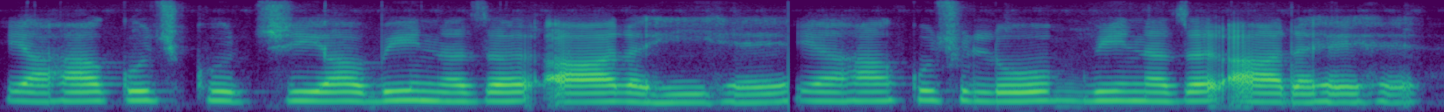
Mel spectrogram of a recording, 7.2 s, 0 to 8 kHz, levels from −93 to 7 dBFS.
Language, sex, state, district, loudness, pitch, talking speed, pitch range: Hindi, female, Maharashtra, Nagpur, -22 LUFS, 200 Hz, 135 wpm, 190-205 Hz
